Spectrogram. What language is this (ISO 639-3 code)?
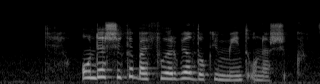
afr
